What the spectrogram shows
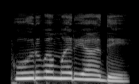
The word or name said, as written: ಪೂರ್ವಮರ್ಯಾದೆ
